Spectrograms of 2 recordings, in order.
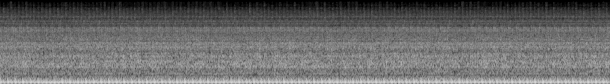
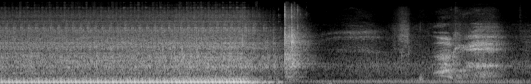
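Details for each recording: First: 2004 Honda Rebel CMX250C twin idling on new NGK CR6HIX iridium spark plugs, after CR6HSA plugs made it idle poorly. Steady, even low thump with regular firing, no misses or stumbles; clean, healthy idle. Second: 2004 Honda Rebel CMX250C with one new and one old CR6HSA plug, idle turned down: low uneven beat with slight stutter, then shut off; rough idle, suspected bad new plug.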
